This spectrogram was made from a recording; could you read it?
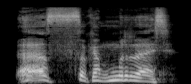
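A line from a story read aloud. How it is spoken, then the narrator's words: Hissed. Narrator (Russian): зашипел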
